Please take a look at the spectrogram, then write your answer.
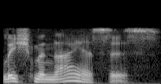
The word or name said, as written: leishmaniasis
